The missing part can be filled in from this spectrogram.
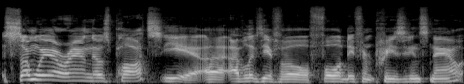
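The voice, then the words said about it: Australian accent. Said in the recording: “why do you have this accent? ... Why do you talk like this? ... both of my parents had Australian accents, so around the house, we spoke an Australian accent.”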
